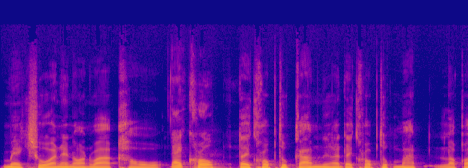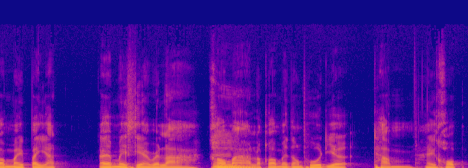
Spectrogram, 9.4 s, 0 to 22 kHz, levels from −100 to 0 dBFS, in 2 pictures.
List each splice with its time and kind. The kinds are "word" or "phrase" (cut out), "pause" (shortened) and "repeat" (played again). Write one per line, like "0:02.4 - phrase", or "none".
0:06.7 - pause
